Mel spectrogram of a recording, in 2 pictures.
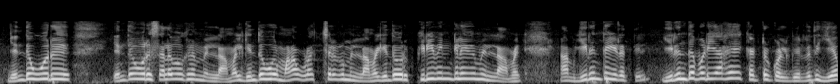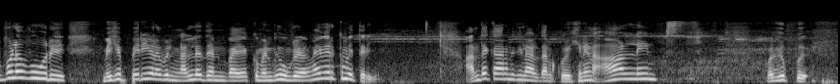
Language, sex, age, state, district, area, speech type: Tamil, male, 45-60, Tamil Nadu, Tiruvarur, urban, spontaneous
